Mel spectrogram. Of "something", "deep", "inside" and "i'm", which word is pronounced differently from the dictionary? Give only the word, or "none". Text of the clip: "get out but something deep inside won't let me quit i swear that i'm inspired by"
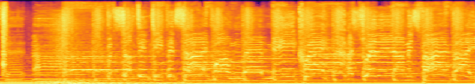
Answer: none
